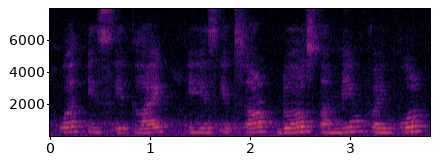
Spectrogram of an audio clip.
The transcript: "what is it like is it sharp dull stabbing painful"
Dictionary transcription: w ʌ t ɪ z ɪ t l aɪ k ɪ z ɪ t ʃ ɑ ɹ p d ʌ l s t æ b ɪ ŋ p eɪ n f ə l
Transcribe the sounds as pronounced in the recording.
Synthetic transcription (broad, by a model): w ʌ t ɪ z ɪ t l aɪ k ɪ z ɪ t s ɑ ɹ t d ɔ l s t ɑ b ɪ ŋ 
